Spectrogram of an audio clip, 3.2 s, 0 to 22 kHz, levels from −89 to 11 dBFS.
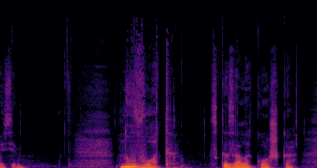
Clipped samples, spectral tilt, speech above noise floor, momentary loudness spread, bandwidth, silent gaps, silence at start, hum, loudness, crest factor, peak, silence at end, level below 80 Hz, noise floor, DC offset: under 0.1%; -7.5 dB/octave; 32 dB; 20 LU; 15.5 kHz; none; 0 s; none; -27 LUFS; 18 dB; -12 dBFS; 0.25 s; -52 dBFS; -59 dBFS; under 0.1%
